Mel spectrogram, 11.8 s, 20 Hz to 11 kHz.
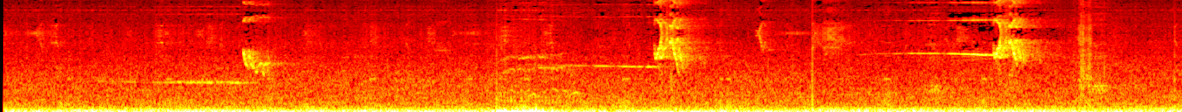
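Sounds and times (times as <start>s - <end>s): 
uguisu bush warbler singing: 0.1s - 10.9s.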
